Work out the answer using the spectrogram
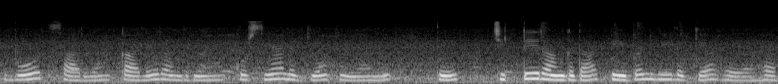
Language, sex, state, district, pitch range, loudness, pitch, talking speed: Punjabi, female, Punjab, Pathankot, 200-230 Hz, -16 LUFS, 210 Hz, 140 wpm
